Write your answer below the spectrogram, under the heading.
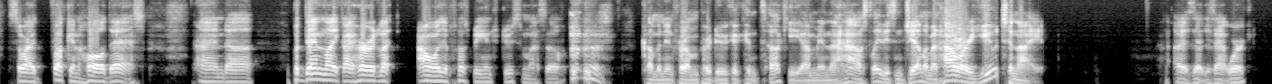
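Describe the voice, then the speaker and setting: In an American accent, a man speaks at a fairly quick pace and a fairly low pitch, with very wide pitch swings, vocal fry, and a dry, close sound with no echo. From New York. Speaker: musician joining an open online panel. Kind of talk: casual chat. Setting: online video livestream panel. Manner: rambling, halting with many fillers.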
